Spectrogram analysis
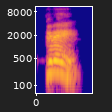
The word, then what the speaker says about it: crer: Tony, a palavra é crer. Amém. É uma sílaba só. Crer.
